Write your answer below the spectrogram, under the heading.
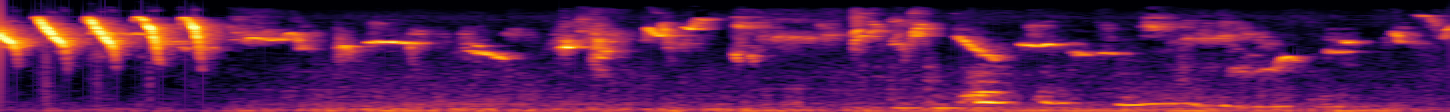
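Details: Canary song recording: a few loud sharp downslurred notes, then a quieter jumble of varied whistles, slurs and chatters at differing pitches.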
